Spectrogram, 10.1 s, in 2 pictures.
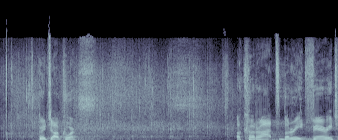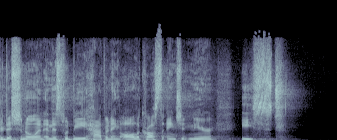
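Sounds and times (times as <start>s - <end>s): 
crowd applause: 0.0s - 4.5s
speech: 0.6s - 1.3s, 3.6s - 9.4s.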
